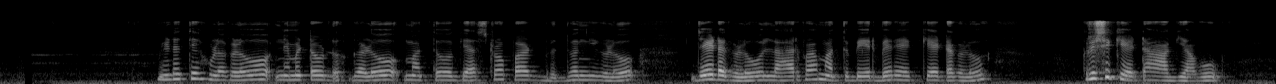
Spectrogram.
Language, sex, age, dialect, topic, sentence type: Kannada, female, 56-60, Dharwad Kannada, agriculture, statement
